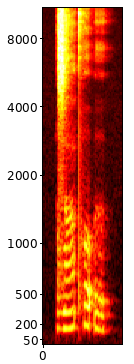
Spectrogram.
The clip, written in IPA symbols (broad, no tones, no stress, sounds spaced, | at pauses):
z ɑ̃ pʰ o ʔ ɯ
